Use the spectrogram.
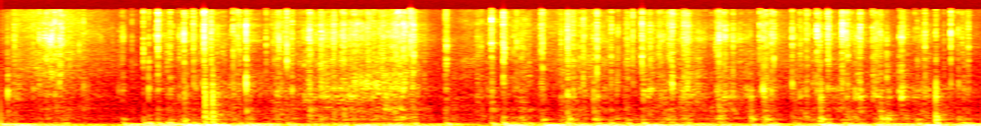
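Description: Fingertips with painted nails type across a full-size white and silver plastic Logitech keyboard with low-profile keys resting on a marble desk. Quick, irregular plastic key taps and clicks run steadily throughout, bright and crisp over a constant low hum. The typing briefly thins and softens in two short lulls.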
